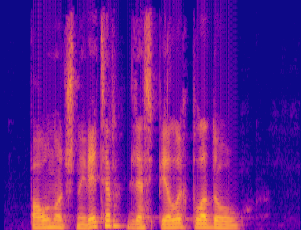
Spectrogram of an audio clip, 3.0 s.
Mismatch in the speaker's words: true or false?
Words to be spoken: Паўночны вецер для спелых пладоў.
false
